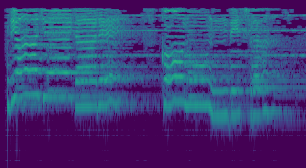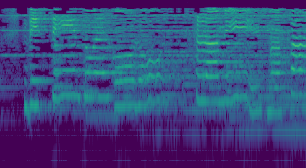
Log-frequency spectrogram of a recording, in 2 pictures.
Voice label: ANIV. ROMANTICO M

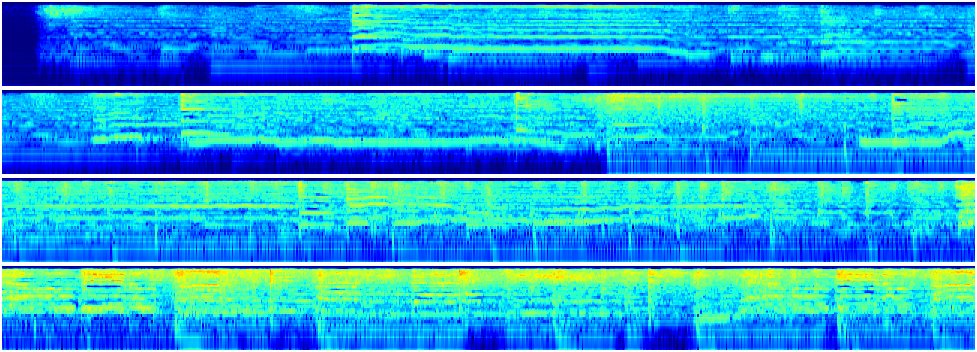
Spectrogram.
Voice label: Formatura Masculino; Para Filha; Telemensagens 2017; Formaturas

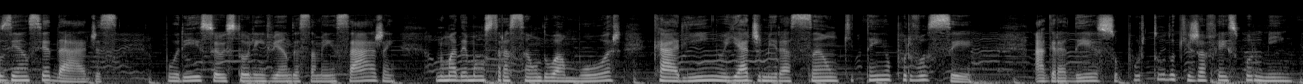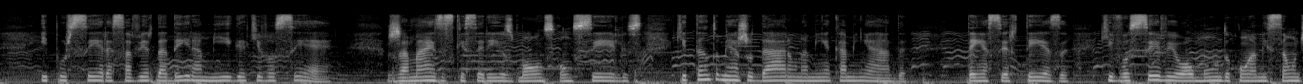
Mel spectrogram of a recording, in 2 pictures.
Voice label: ANIV TIA(F); Telemensagens 2017; Aniversários; Aniv Familiar

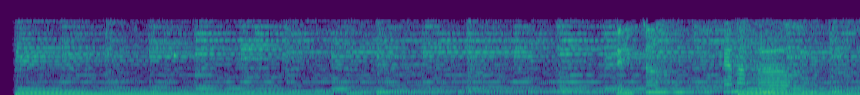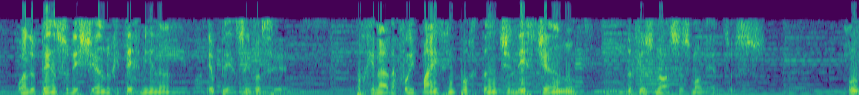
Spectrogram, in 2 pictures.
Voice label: Natal Romântico Esposa Masculino; Telemensagens; Natal e Ano novo

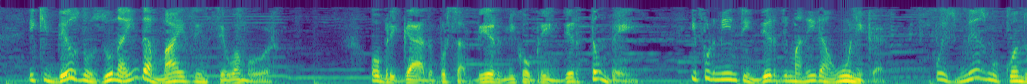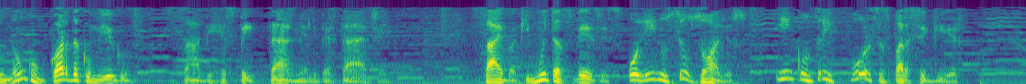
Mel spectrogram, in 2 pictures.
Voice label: IRMÃO M; Aniversários; Evangelico

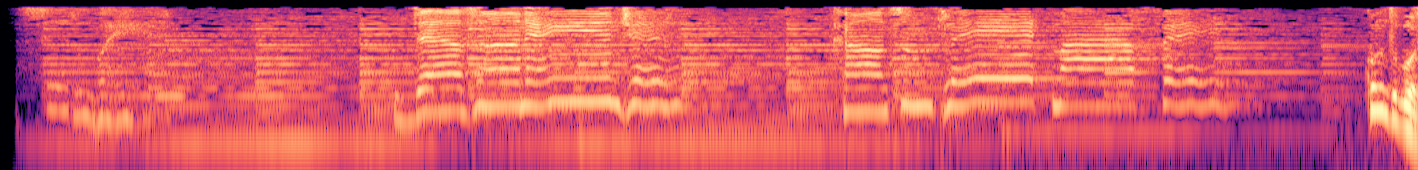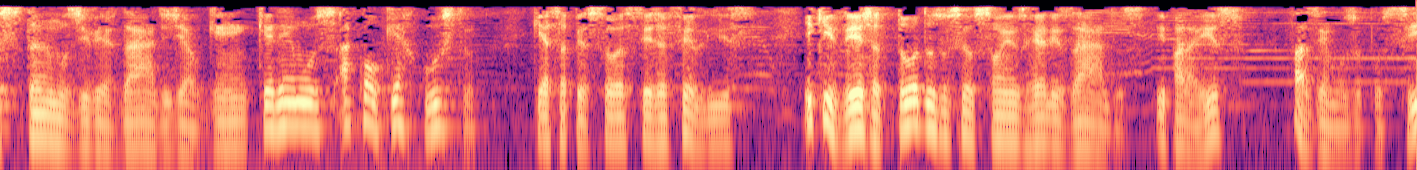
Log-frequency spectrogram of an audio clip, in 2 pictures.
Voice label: BOAS FÉRIAS ROMANTICA, masc; Telemensagens; Despedida Boas Vindas; Telemensagens 2017

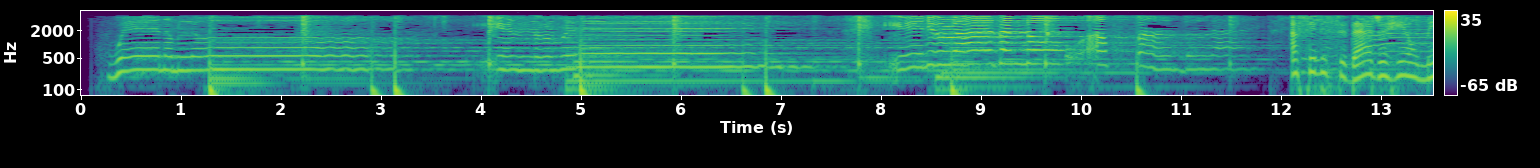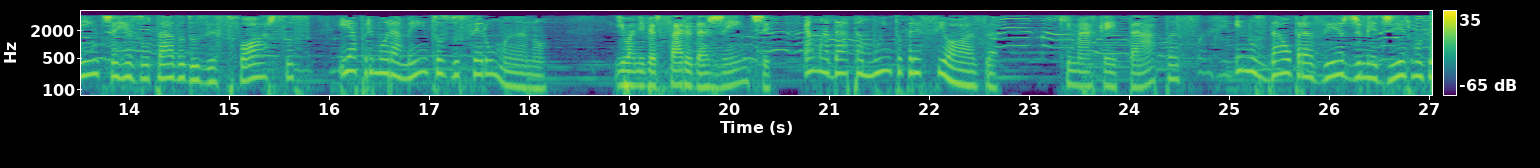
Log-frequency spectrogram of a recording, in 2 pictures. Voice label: NEUTRO (F)

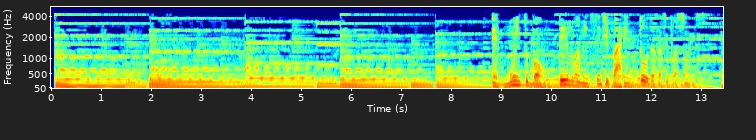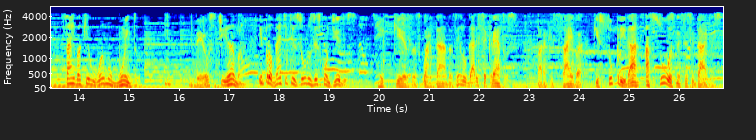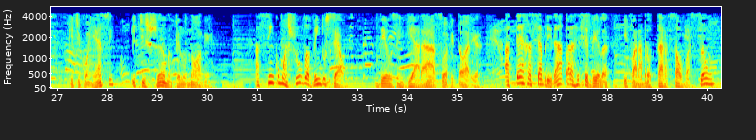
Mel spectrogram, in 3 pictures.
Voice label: HOMENAGEM AO PAI M, Telemensagens, Gospel, masc

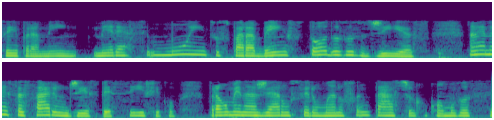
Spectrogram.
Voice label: Aniversário Feminino, Telemensagens; Aniversário Atrasado Amiga Feminino

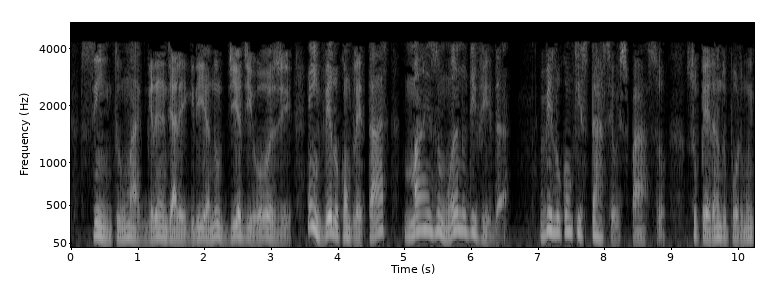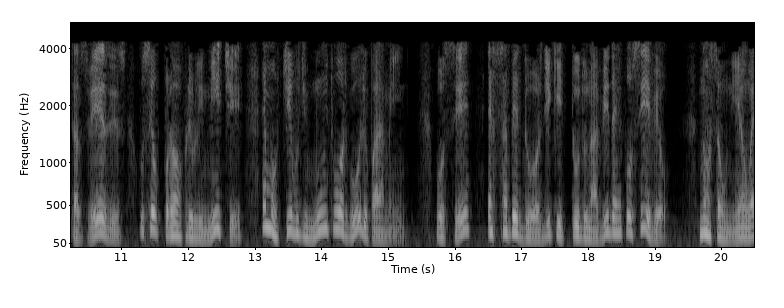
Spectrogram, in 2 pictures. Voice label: ANIV FILHO M, Telemensagens; Telemensagens 2017; Aniversarios

